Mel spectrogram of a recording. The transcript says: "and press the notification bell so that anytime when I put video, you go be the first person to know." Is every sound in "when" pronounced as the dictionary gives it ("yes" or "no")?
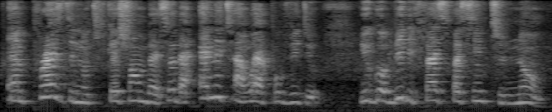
no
